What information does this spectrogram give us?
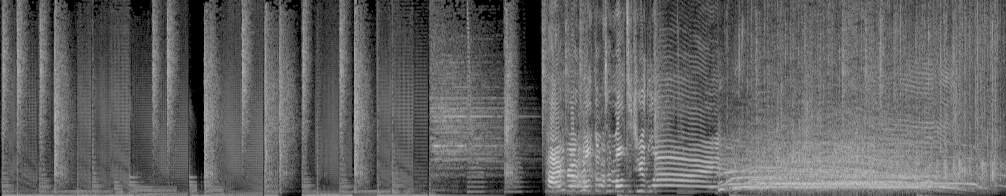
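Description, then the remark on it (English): A short burst of music gives way to a loud live audience at WBUR City Space in Boston cheering, whooping and applauding, a dense, sustained roar that fills the second half and holds steady to the end. “You knew all your applause keys.”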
